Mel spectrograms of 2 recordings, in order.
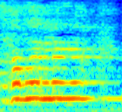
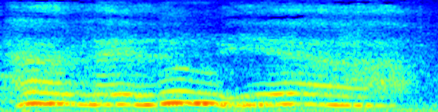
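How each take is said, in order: First: It is said very fast. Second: It is said very slowly.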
